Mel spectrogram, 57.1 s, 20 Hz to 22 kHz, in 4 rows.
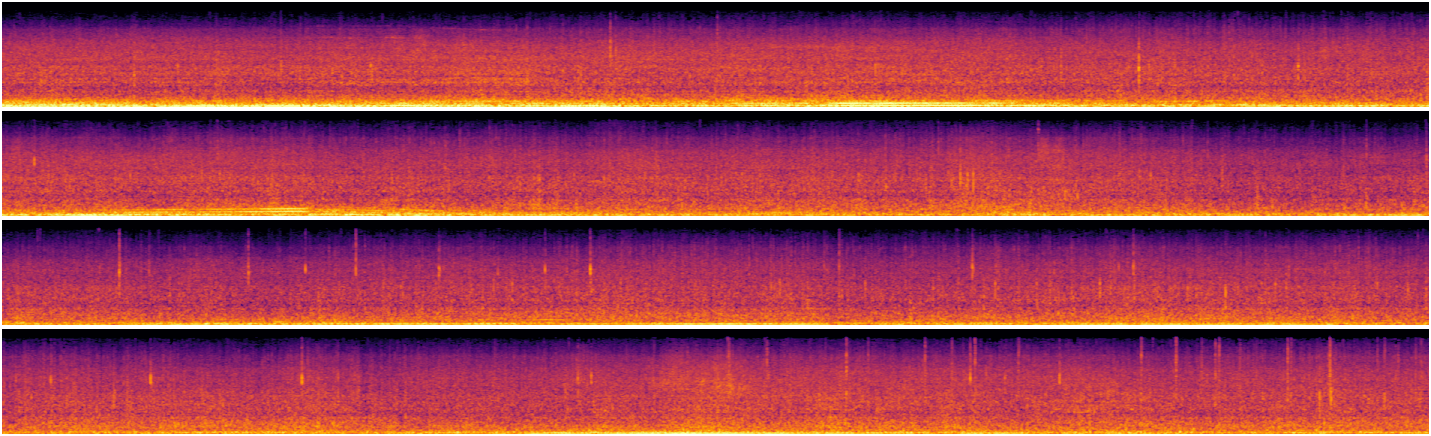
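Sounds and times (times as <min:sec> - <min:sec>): passing vehicles engine rumble: 0:00.0 - 0:57.0
rain hiss: 0:00.0 - 0:57.0.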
